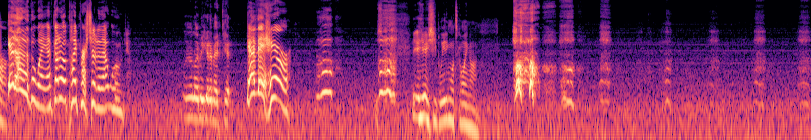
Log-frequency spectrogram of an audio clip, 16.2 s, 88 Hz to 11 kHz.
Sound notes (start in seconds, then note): 6.6 groans and whimpers; 10.5 Rhys gasping for breath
